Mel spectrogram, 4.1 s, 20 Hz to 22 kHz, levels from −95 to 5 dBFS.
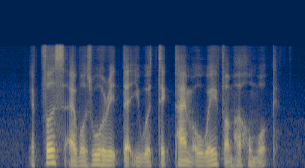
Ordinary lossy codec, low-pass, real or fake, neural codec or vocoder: none; 7.2 kHz; fake; codec, 16 kHz, 0.3 kbps, FocalCodec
